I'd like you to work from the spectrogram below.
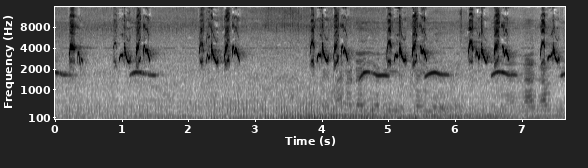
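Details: Long-tailed shrike lure song of sharp, wavering chirps in short clusters, with softer slurred whistles between them and a steady low background hum.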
